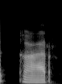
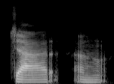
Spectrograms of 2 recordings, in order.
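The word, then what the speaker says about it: char: तो बाद में पता चला कैर बोलते हैं इसको, कैर, कैरेक्टर का कैर कर दिया।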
